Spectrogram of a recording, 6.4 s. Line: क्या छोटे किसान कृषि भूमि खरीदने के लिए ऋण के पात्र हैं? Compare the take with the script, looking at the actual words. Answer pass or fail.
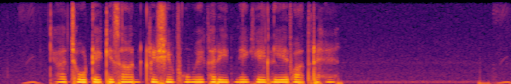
fail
